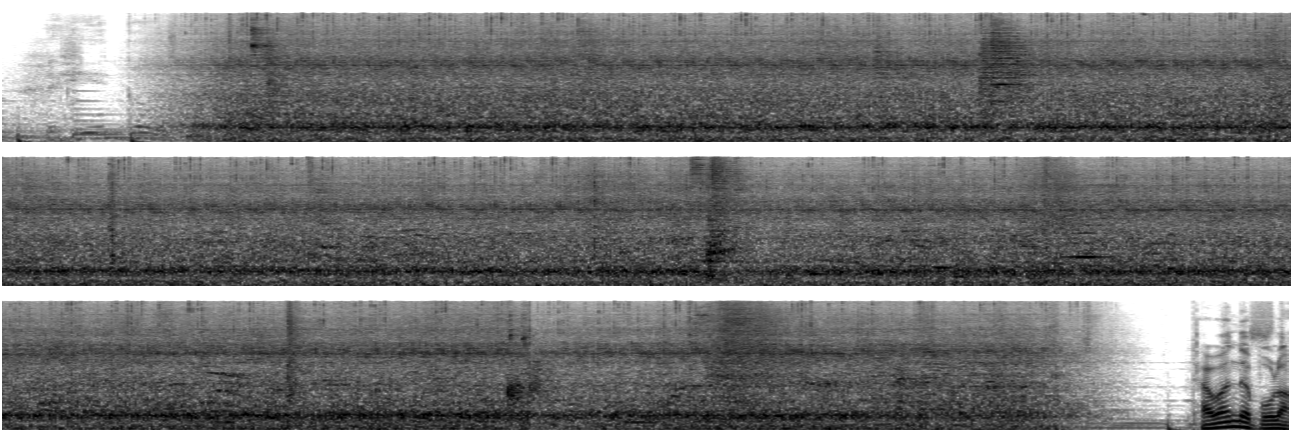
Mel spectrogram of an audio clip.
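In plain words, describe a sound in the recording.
A dough machine hums steadily.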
